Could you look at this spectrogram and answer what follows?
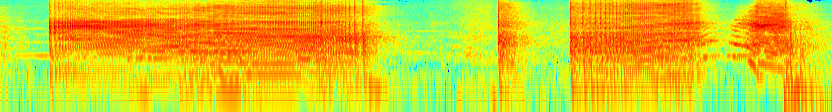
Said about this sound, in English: Someone's just walked in the door. Listen to this. Is that your door? Who could that be? That is brilliant. I just sampled it.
